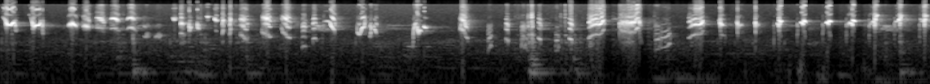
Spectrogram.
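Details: Energetic long-tailed shrike song with rich fills, used as a lure so that listening shrikes answer. It is a rapid jumble of scratchy chatter, sharp ticks and high squeaky phrases, tumbling on without pause.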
